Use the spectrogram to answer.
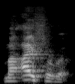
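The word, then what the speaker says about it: מעשר: it means 10th in hebrew and it's pronounced maisha 10 of every penny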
